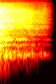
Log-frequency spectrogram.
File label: Open HH, Cymbals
